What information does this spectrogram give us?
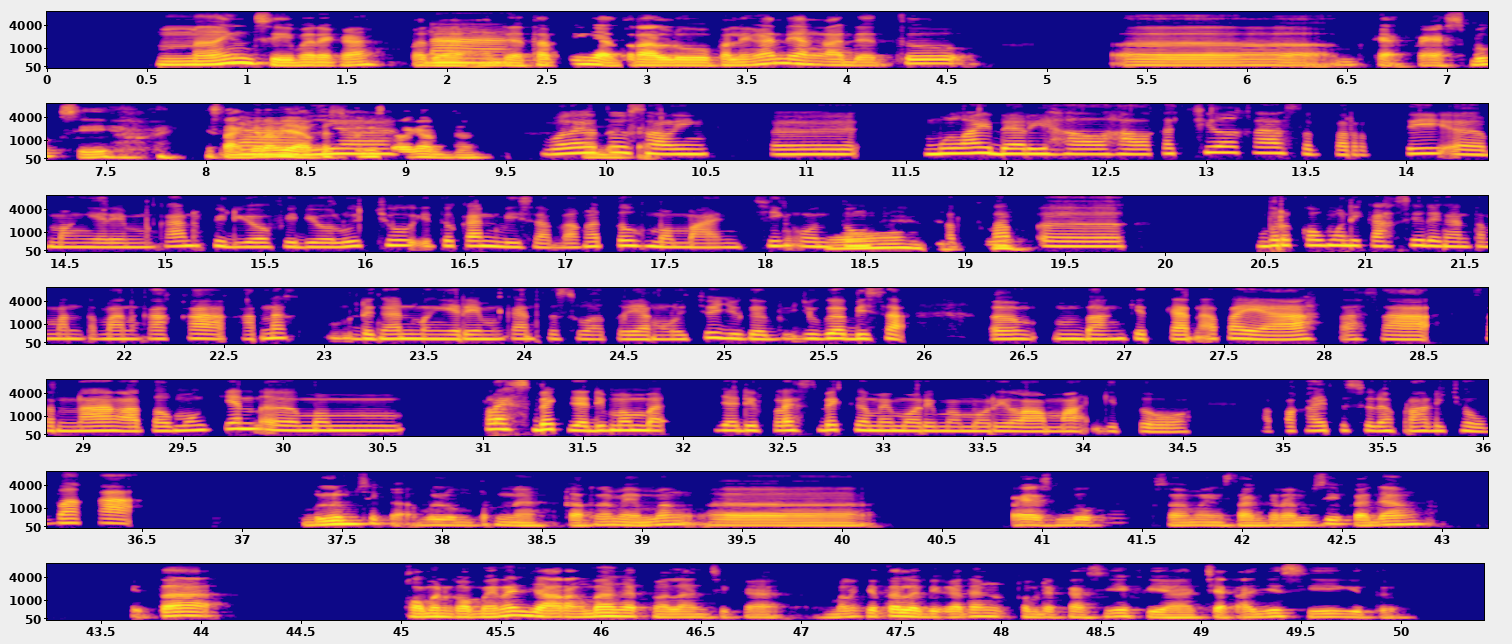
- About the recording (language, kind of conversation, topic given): Indonesian, advice, Bagaimana perasaanmu saat merasa kehilangan jaringan sosial dan teman-teman lama?
- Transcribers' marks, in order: other background noise; drawn out: "eee"; chuckle; in English: "mem-flashback"; in English: "flashback"; in English: "chat"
